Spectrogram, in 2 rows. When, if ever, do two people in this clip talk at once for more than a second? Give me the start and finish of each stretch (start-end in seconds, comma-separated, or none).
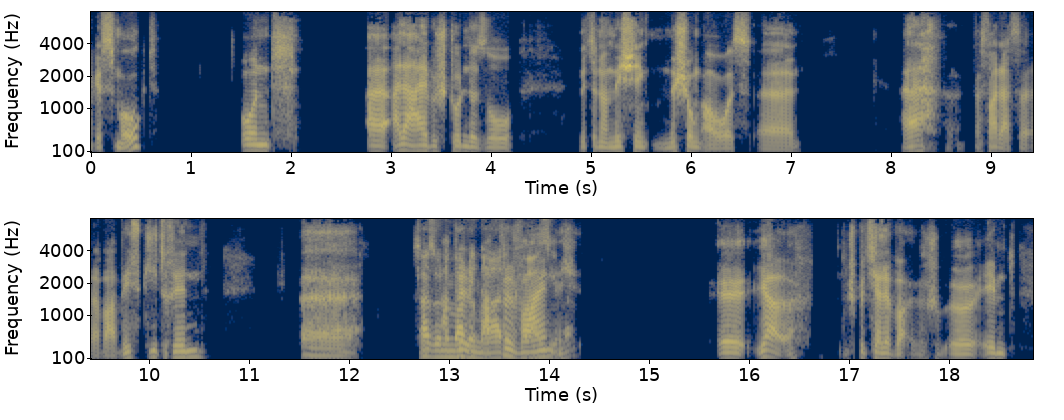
12.7-14.3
